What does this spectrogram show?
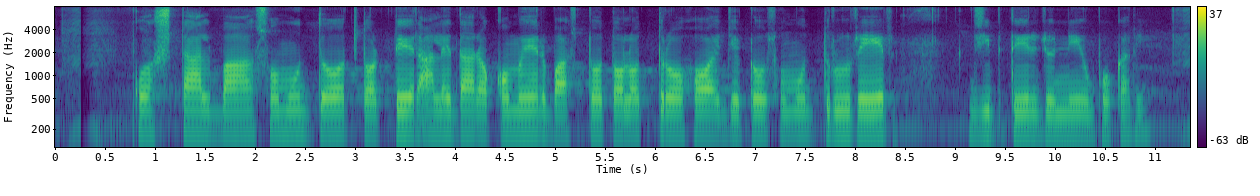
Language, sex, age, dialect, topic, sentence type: Bengali, female, 18-24, Jharkhandi, agriculture, statement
